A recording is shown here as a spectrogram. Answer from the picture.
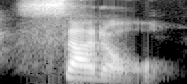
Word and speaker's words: subtle: No, you don't need to worry about the B again because right after it is a T, so we can get rid of this. Subtle. Subtle.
